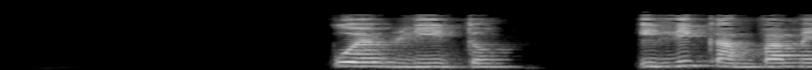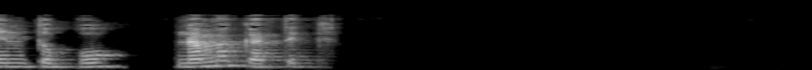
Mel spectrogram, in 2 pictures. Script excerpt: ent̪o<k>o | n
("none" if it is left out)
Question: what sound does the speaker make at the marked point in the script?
p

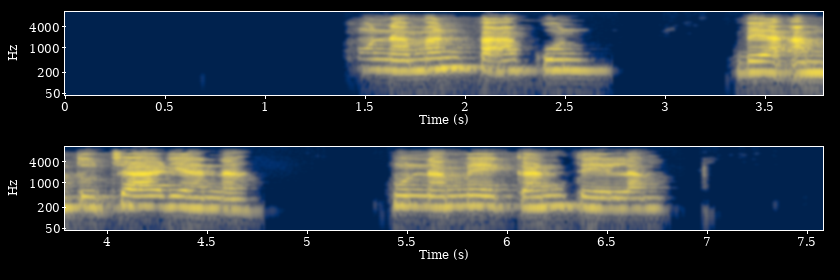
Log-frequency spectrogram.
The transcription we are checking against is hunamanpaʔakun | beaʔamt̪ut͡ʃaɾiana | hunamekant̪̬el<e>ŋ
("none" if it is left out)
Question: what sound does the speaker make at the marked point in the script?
a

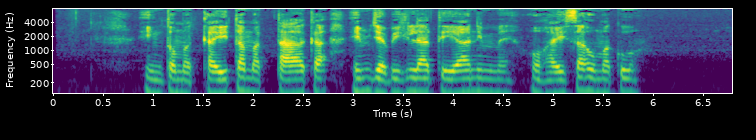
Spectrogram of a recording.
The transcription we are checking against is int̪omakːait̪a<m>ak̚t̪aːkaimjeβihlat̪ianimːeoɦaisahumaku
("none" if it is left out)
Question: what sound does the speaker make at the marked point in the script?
m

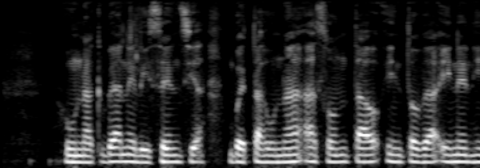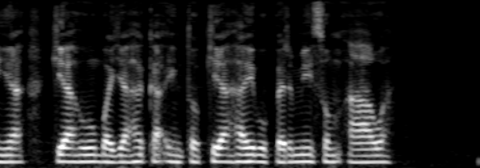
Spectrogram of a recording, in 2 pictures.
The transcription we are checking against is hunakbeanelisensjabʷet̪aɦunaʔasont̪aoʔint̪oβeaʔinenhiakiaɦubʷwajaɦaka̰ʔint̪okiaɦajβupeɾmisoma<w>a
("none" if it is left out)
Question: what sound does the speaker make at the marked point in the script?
w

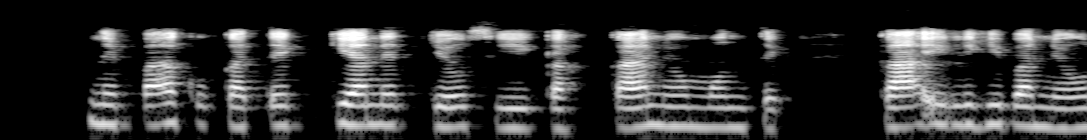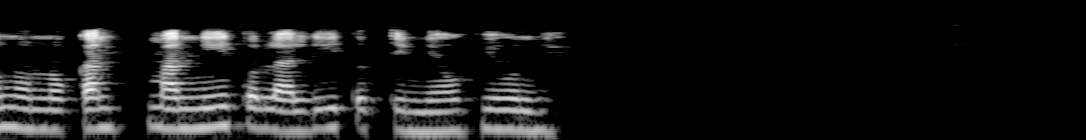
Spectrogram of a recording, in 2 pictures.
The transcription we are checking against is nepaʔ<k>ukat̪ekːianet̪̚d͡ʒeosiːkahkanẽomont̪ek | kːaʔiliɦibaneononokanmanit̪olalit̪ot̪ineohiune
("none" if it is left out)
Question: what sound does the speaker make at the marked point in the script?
k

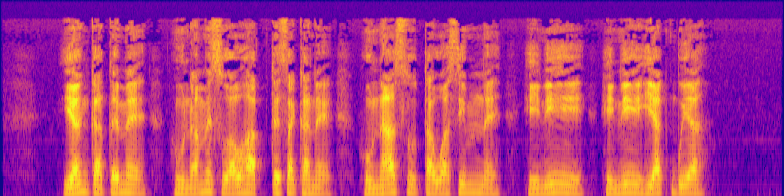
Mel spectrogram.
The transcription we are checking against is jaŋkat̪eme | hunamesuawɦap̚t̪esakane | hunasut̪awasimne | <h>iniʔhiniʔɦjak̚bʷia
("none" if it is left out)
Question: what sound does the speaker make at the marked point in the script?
h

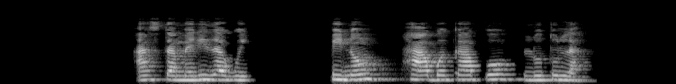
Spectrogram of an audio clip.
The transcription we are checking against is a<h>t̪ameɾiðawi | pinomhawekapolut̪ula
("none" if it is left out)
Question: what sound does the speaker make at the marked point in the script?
s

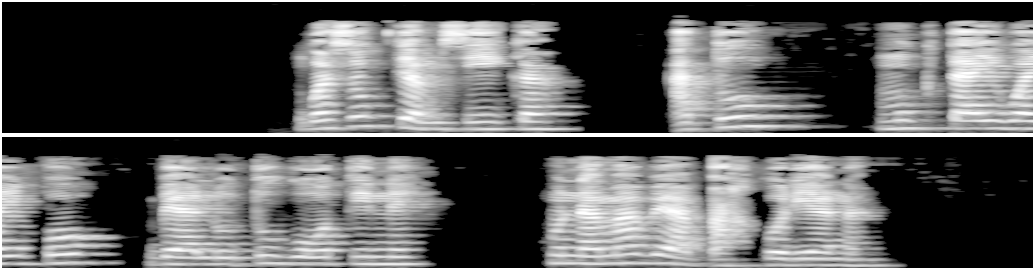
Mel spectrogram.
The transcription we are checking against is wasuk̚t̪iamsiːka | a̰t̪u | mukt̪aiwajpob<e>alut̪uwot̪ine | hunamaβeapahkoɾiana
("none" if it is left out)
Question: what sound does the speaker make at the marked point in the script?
e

